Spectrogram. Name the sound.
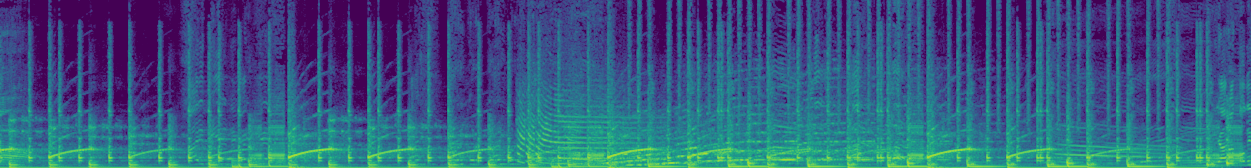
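police car siren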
